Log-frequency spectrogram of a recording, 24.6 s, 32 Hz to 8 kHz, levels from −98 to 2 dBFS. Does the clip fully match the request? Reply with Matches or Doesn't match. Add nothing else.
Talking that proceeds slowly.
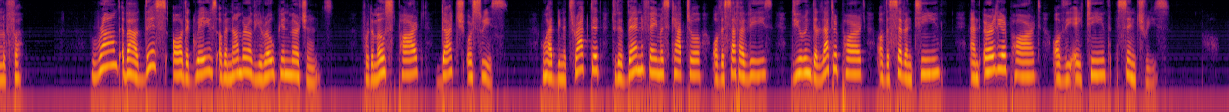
Matches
